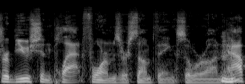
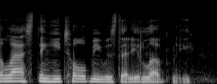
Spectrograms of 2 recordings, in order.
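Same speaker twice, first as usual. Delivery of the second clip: mock crying, tearful voice; 4 semitones higher than usual. Describing a movie scene, the woman interviewed by a news crew, imitating someone crying. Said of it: "and she's crying".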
